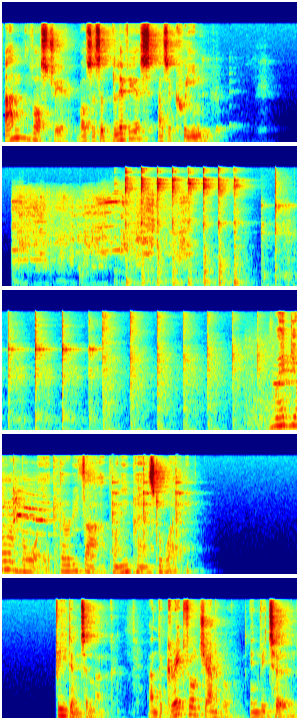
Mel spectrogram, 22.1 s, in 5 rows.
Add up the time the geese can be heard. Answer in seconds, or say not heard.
3 s.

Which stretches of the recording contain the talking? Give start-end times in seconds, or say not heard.
0.0-3.2, 12.8-16.1, 18.5-22.0.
